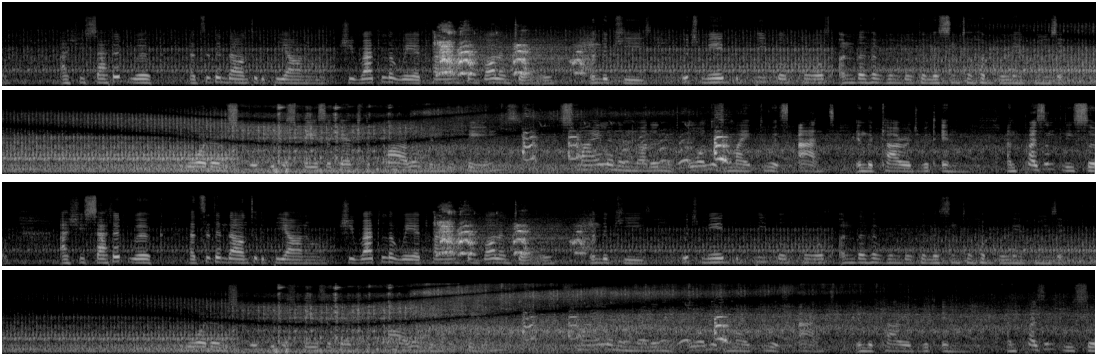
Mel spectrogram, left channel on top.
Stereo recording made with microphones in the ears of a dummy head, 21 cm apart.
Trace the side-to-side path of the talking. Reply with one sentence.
You can hear the talking move to the left.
